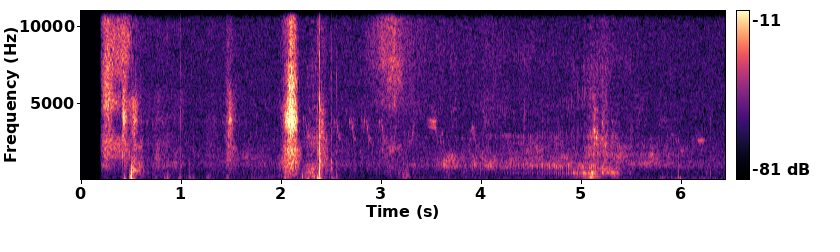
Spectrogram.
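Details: An Ardennes horse asleep in the early morning hours snores, giving low rumbling, breathy bursts, with stronger snorts near the start and a softer rasp toward the end, against a quiet background.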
